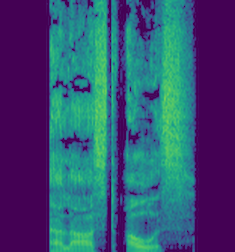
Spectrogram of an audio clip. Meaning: second-person singular/plural preterite of auserlesen
- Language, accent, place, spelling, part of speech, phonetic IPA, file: German, Germany, Berlin, erlast aus, verb, [ɛɐ̯ˌlaːst ˈaʊ̯s], De-erlast aus.ogg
